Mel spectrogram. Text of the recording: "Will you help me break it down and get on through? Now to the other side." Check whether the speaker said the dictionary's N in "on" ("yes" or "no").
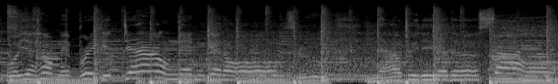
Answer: no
